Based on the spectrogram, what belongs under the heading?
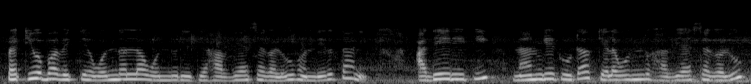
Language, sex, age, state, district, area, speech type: Kannada, female, 18-30, Karnataka, Tumkur, rural, spontaneous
